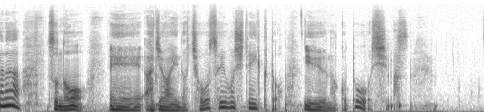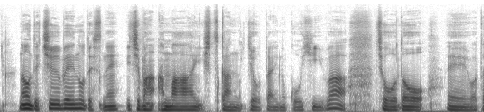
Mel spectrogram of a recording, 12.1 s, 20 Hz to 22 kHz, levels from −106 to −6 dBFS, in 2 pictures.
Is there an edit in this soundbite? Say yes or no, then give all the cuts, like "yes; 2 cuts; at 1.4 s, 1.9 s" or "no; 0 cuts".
yes; 1 cut; at 9.1 s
